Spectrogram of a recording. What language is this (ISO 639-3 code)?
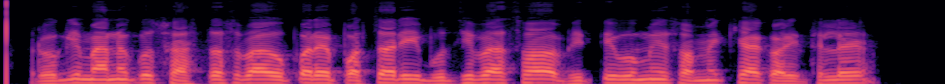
ori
